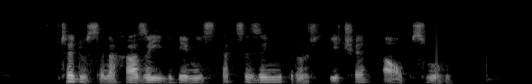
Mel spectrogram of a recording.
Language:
Czech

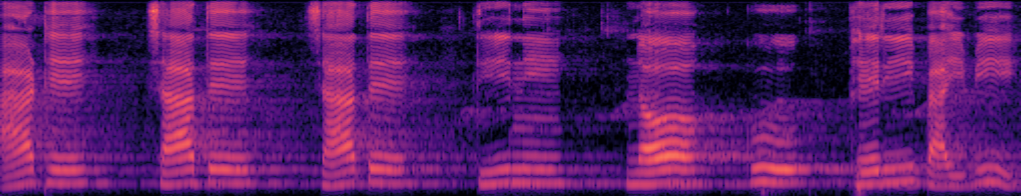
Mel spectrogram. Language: Odia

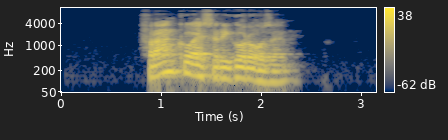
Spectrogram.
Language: Interlingua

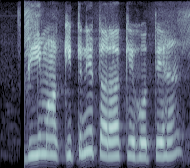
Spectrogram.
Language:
Maithili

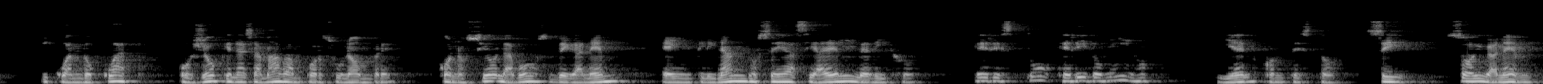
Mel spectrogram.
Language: Spanish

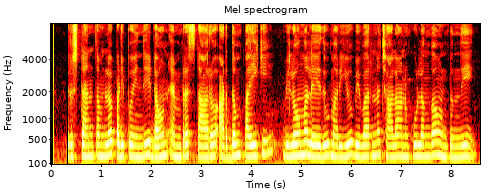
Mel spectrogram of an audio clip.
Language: Telugu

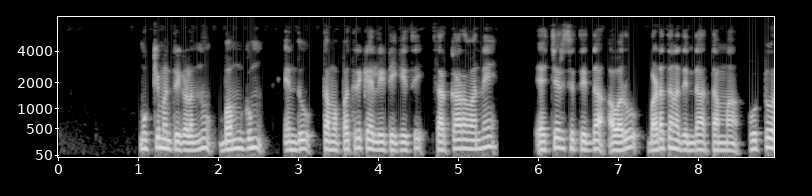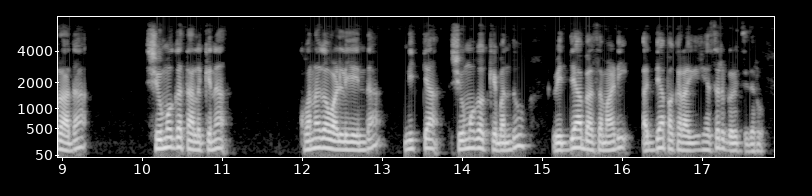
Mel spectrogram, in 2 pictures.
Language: Kannada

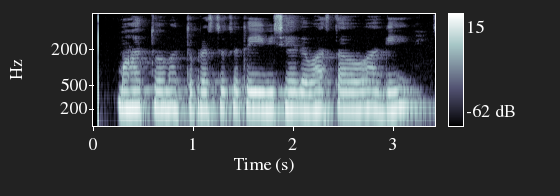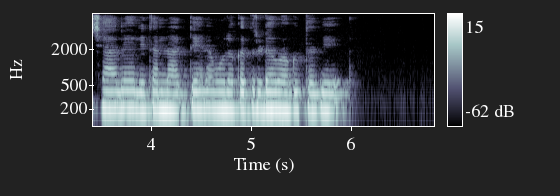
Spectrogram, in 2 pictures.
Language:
Kannada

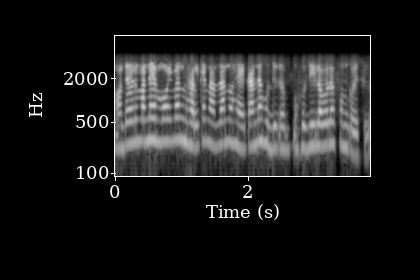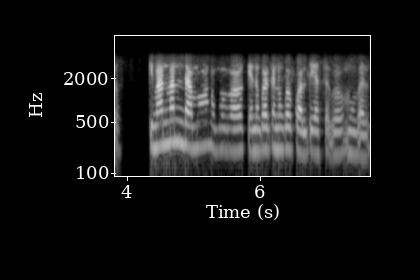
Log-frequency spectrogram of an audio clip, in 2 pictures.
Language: Assamese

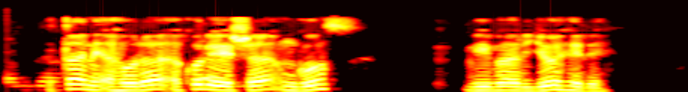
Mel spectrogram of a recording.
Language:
Kinyarwanda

